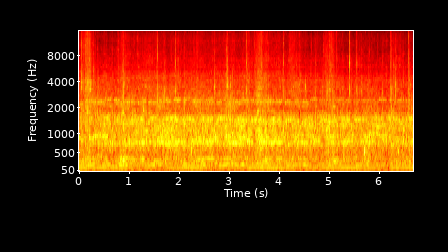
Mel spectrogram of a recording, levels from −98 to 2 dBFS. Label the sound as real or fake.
fake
